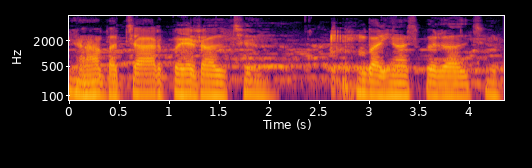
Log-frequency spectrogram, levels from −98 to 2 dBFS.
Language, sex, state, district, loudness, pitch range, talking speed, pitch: Maithili, male, Bihar, Samastipur, -19 LUFS, 100-115 Hz, 150 wpm, 105 Hz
